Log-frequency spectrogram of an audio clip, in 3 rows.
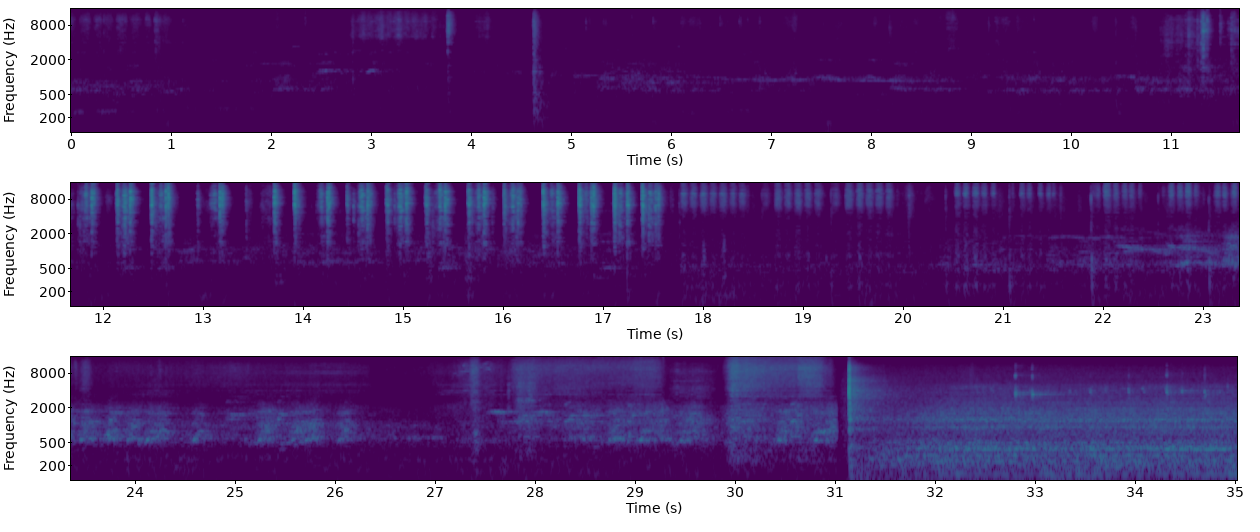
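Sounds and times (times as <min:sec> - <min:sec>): pencil scratching on paper: 0:00.0 - 0:01.2, 0:12.5 - 0:24.0.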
